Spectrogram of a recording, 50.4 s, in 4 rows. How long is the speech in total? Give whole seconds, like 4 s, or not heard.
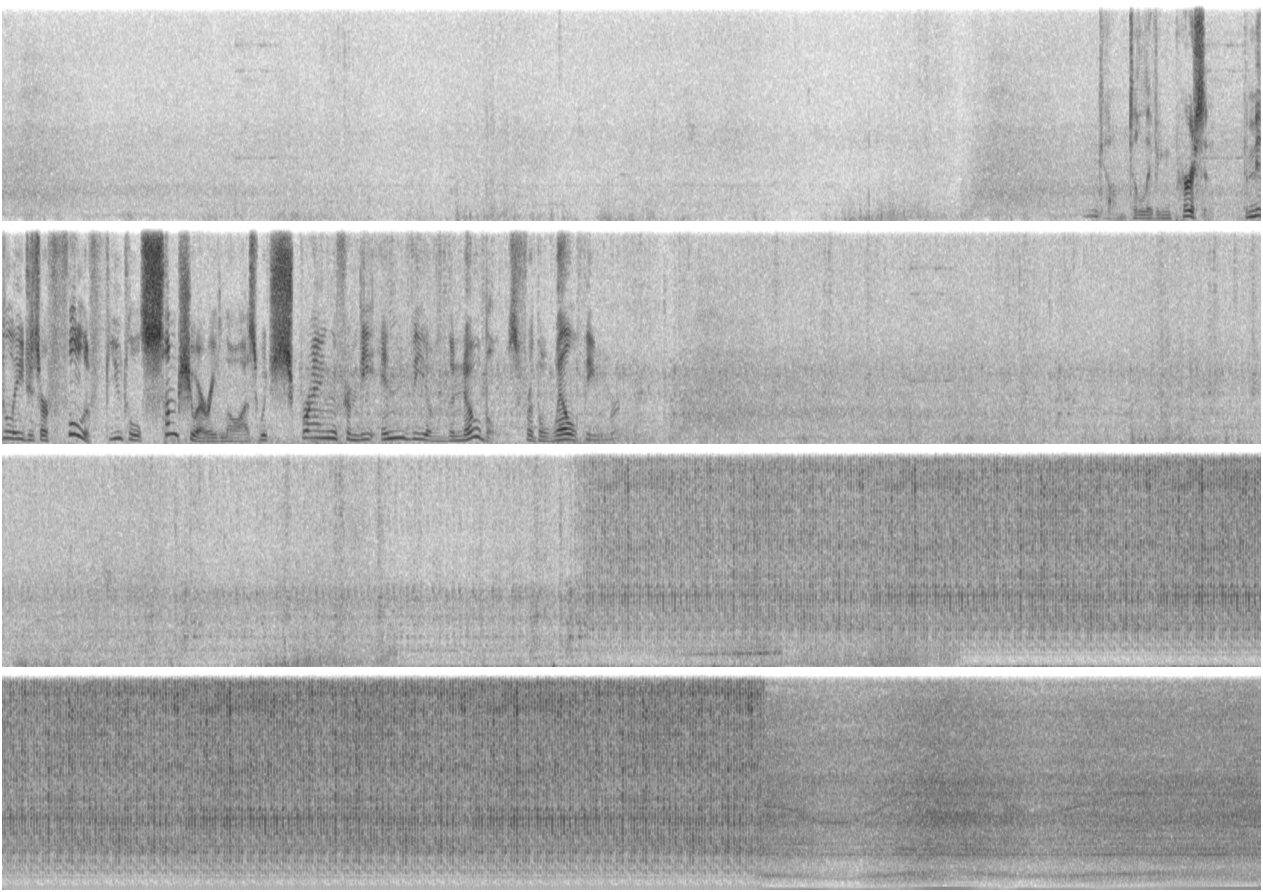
8 s.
